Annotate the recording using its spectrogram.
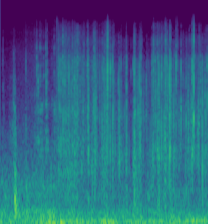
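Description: Crinkling and rustling of a clear plastic bag of soft-plastic swimbaits as it is handled and opened, a dense run of crackles starting about half a second in. Wind rumbles low on the microphone underneath.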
